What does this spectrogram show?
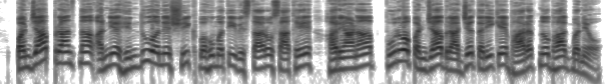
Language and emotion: Gujarati, neutral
